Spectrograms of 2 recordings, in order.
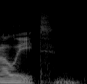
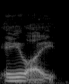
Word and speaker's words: Alite: are you welcome now the correct pronunciation of your name is it a like or Elite how how no it's actually elite elite is in you know the Albania pronunciation growing up in school no teacher could get it right so they used to say aite so we just said okay aite okay and then later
